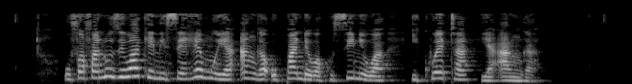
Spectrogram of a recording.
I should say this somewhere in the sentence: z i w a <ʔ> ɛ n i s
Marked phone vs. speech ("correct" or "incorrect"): incorrect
